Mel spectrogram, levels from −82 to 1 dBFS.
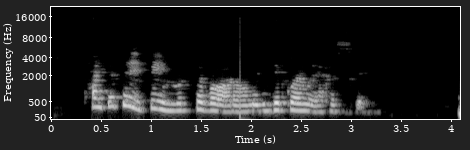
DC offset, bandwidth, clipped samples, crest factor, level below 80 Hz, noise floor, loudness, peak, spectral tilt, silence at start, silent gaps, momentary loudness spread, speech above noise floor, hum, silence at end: under 0.1%; 7 kHz; under 0.1%; 18 dB; -62 dBFS; -89 dBFS; -20 LUFS; -4 dBFS; -8 dB/octave; 0.4 s; none; 13 LU; 69 dB; none; 0.95 s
